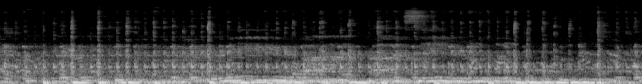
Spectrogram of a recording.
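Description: Live gospel band playing loudly: a heavy, pulsing bass guitar line and drum kit hits with keyboard, and a voice over the top.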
